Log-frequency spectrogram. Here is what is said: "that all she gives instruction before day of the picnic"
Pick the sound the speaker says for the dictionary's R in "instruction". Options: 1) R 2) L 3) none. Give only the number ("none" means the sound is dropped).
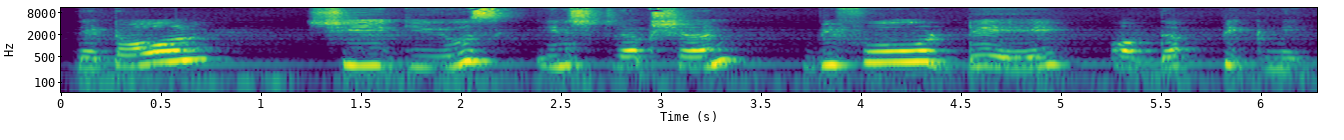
1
